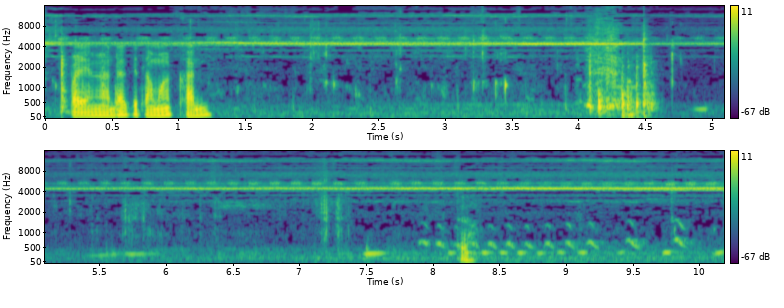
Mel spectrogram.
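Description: Hands pull apart soft fruit flesh with a quiet wet tearing.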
